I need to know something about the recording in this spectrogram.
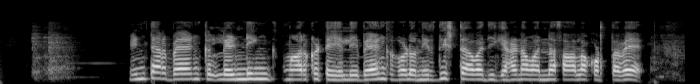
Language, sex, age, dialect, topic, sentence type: Kannada, female, 31-35, Coastal/Dakshin, banking, statement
